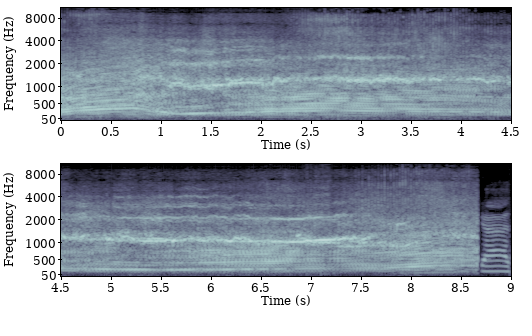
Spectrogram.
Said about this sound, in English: they just start hitting donuts at the drop of a hat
